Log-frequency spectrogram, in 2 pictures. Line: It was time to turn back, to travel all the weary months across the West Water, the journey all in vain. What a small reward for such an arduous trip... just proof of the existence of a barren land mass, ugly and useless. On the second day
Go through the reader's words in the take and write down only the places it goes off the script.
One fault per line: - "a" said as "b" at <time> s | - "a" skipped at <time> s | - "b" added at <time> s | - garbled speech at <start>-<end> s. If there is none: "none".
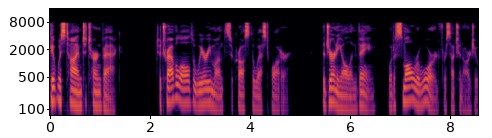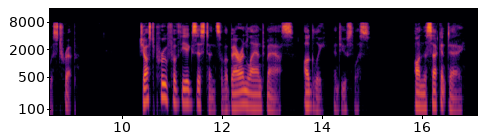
none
